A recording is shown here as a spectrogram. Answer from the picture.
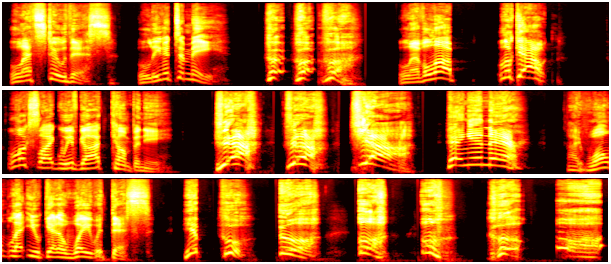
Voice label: Young Protagonist Voice Pack Trailer; en-GB

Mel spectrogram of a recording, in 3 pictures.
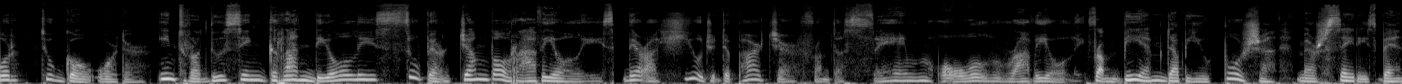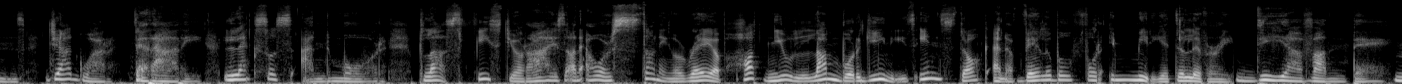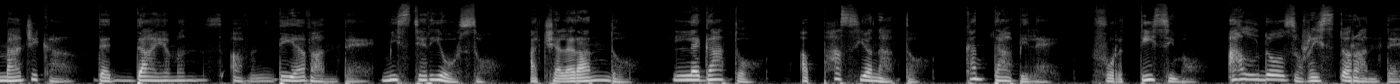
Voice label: italian

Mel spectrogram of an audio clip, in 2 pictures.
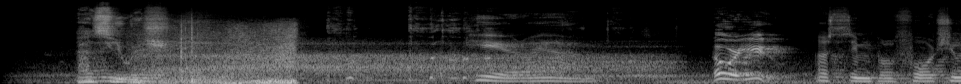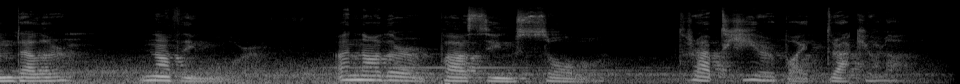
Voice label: russian character, fortune teller

